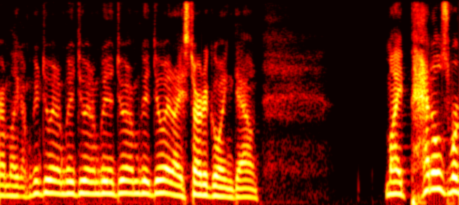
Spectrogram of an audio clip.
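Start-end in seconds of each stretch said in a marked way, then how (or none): 0.2-1.7 higher, rapid repeated self-urging; psyching himself up. Acted. Kid psychs himself up on the bike, urgent chant. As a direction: build nerve with a driven, pitched-up chant.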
